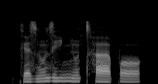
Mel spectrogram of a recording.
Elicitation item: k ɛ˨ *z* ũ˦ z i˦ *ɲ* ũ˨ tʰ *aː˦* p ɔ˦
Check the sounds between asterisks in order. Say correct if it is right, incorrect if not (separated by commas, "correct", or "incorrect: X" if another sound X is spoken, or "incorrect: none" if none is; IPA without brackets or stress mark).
correct, correct, correct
